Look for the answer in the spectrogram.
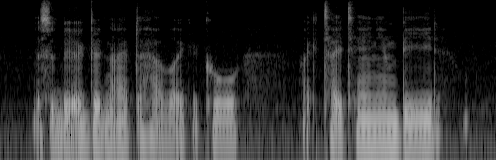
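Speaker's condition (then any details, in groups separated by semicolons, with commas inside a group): No condition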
